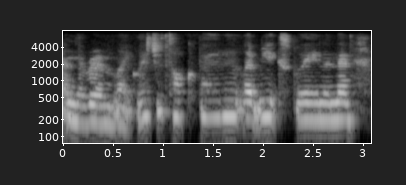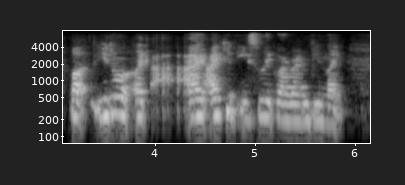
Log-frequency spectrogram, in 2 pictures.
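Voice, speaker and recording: A woman speaks with a Scottish accent at a fairly quick pace. Her pitch varies in an ordinary way. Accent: Scottish accent with deaf speech features. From Scotland. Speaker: content creator raising deaf awareness. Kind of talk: casual interview conversation. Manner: animated, many fillers.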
